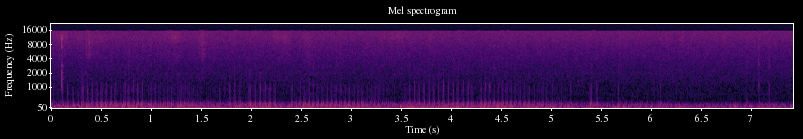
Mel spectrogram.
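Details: Domestic cat or kitten purring happily while being massaged indoors; a steady, deep rumbling purr with fine rapid pulsing that continues unbroken throughout, with slight rhythmic swells.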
